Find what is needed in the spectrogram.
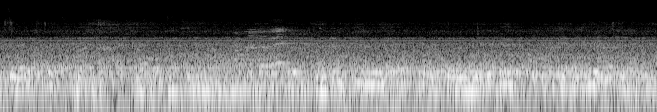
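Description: Indistinct voices talking over a steady low hum in a large indoor tennis hall, with no ball strikes.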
